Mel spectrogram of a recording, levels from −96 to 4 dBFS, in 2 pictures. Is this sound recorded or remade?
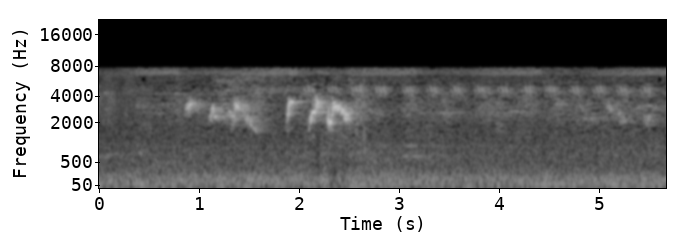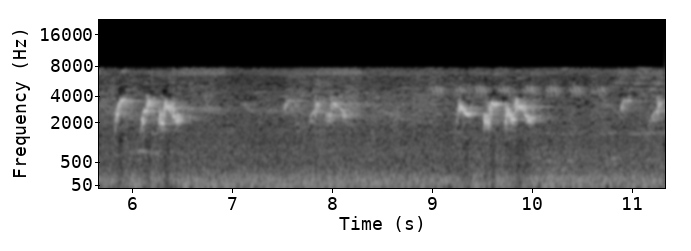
recorded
